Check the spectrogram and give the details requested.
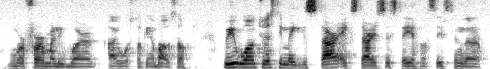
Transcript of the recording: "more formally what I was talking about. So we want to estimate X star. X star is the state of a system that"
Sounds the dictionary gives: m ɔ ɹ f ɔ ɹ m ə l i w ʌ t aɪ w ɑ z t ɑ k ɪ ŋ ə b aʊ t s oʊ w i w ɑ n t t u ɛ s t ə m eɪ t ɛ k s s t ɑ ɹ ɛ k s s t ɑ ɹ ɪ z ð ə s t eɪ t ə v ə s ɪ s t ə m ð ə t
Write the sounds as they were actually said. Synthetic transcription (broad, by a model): m ɔ ɹ f ɔ ɹ m ə l i w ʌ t aɪ w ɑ s t ɑ k ɪ ŋ ə b aʊ t s oʊ w i w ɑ n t t u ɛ s t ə m eɪ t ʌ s s t ɑ ɹ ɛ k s s t ɑ ɹ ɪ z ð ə s t eɪ t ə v ə s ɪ s t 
